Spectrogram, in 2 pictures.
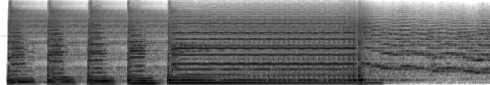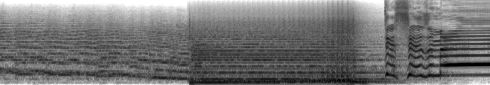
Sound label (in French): DEMO CHANT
